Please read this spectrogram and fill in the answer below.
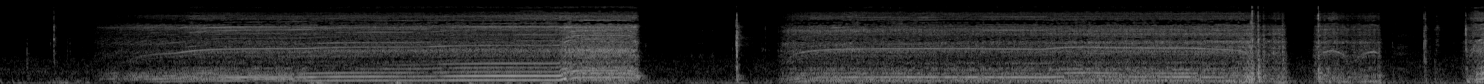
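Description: Handheld drill boring a hole through an aluminum VEX standoff with an 11/64 bit, in two runs of about five seconds each. The motor whine rises as it spins up at the start of the first run, then holds steady while cutting. There is a short pause with a click between the runs, and small clicks near the end.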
